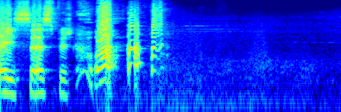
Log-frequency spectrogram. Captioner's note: laughing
